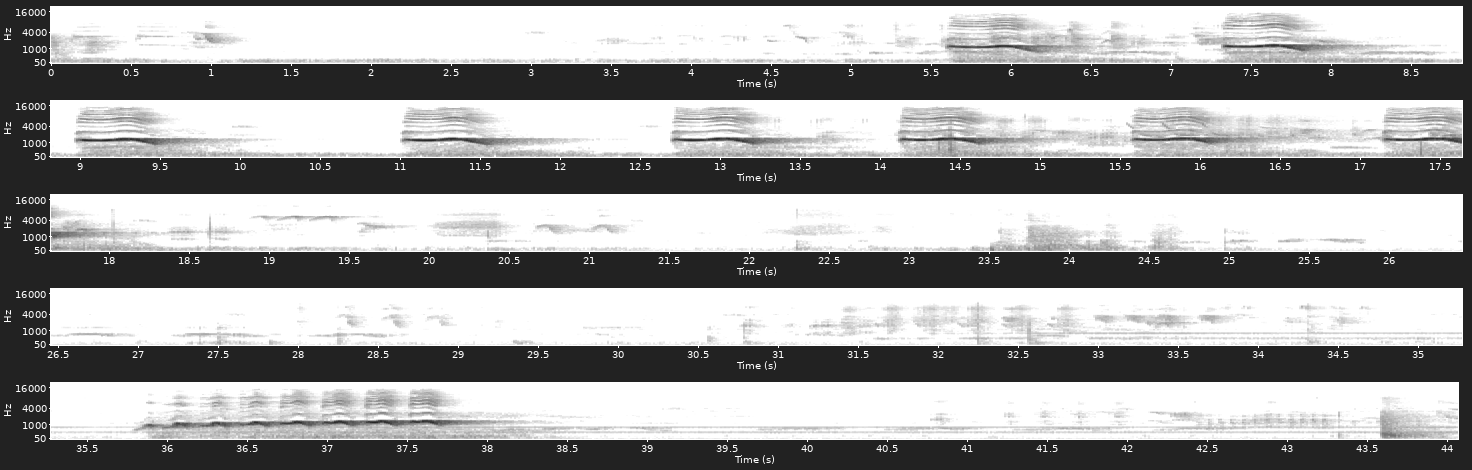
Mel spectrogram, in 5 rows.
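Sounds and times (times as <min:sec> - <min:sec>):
bird calling: 0:05.6 - 0:06.6, 0:07.3 - 0:08.0, 0:09.0 - 0:09.7, 0:11.0 - 0:11.7, 0:12.7 - 0:13.4, 0:14.1 - 0:18.7, 0:35.8 - 0:38.0.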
